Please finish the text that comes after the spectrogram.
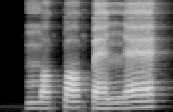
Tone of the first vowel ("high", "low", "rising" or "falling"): low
